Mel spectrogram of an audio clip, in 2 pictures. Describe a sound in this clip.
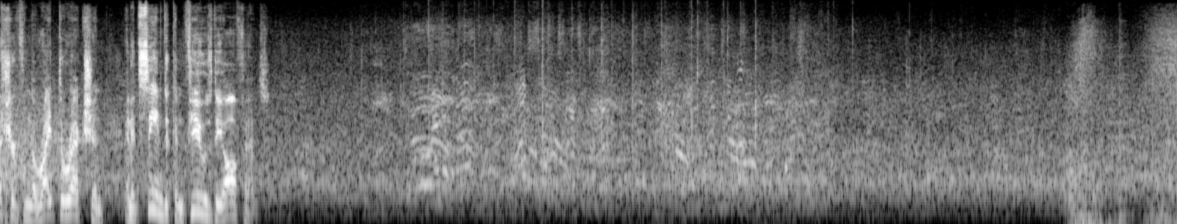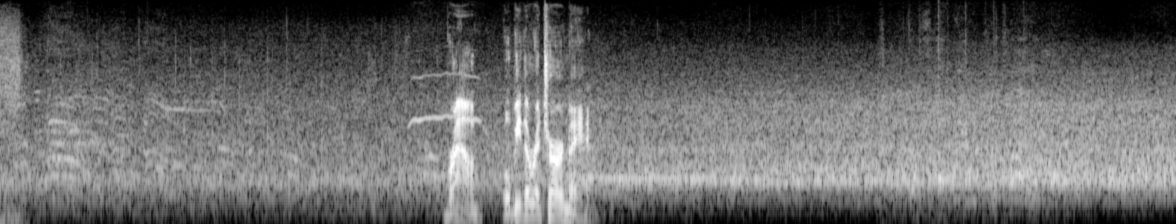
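A stadium crowd murmurs and cheers in the background.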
